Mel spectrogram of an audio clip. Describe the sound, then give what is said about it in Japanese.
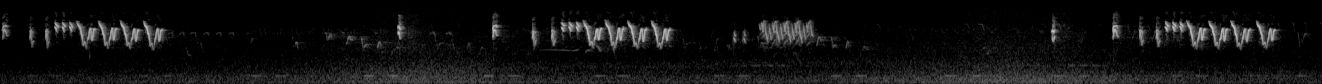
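A Middendorff's grasshopper warbler in Toyotomi, Hokkaido, Japan, sings short, rapid, high-pitched phrases of buzzy repeated notes in loud bursts about a second long, separated by isolated sharp chips and brief pauses. “北海道豊富町のシマセンニュウをお届けします。”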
